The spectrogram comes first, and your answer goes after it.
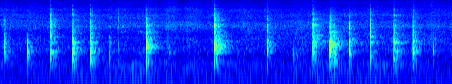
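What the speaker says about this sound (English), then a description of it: "I hear a lot of you being worried about that metal scraping" A metal utensil scrapes a pan while stirring sausage cornbread dressing, giving sharp, close scrapes and clinks in an irregular rhythm about a dozen times.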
